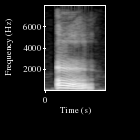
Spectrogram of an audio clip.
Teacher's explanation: Of course, after that you will master it without any problem and without any doubt, but you've got to pronounce it like un. So it's what we call the nasal, so it goes in your nose, okay? So if you listen to me, you don't hear any N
